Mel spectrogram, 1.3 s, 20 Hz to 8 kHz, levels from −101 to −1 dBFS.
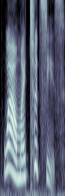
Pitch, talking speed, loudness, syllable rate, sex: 260 Hz, 135 wpm, -16 LUFS, 3.4 syllables/s, female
